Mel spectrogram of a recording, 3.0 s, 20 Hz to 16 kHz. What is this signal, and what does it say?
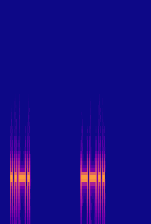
Morse code, heard as a keyed tone, about 28 wpm, spaced as for 8 wpm, 700 Hz. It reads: FZ
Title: USA Call Signs - 8x Character Spacing - 28wpm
